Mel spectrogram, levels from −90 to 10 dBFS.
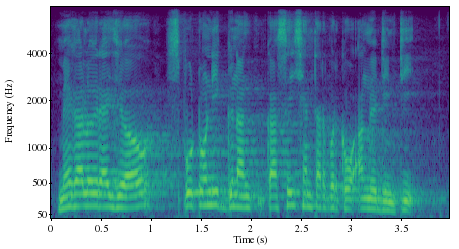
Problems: low volume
